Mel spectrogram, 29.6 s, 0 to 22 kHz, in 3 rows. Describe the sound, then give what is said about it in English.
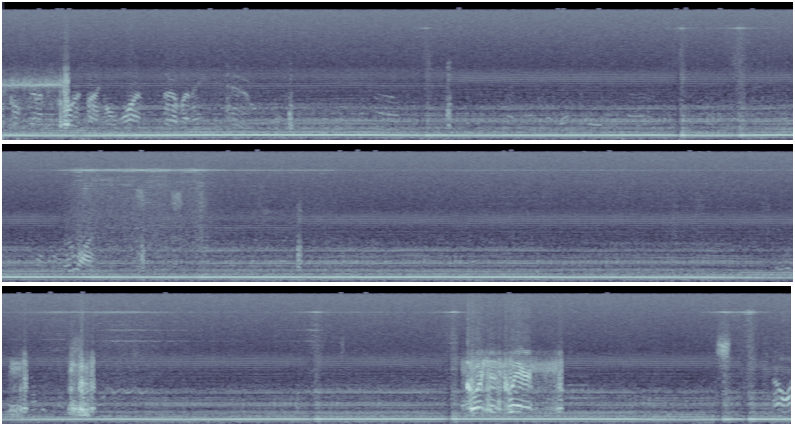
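BMR Racing car 1285, driven by Alan Fogadini, with a six-cylinder GMC dump truck engine, turbo removed, running unblown fuel, drones steadily and loudly for the whole stretch, a deep constant rumble with a few brief, sharper bursts of noise rising over it. “Six-cylinder GMC dump truck engine.”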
